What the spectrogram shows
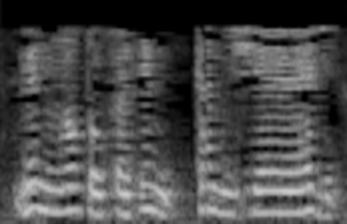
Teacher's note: تنوينه بعده همزة إظهار ما تغنش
